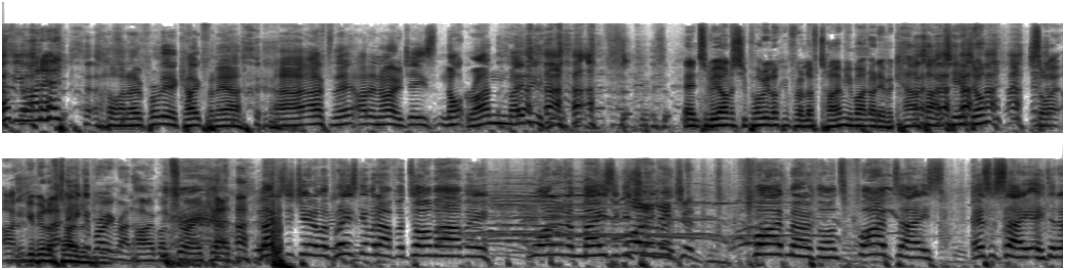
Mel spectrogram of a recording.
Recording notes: JBS are live at the finish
